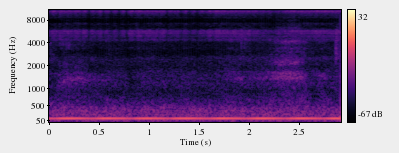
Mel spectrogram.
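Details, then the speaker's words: Hampton Bay 42-inch Landmark close-mount ceiling fan on medium speed with cheap LED bulbs fitted: a steady low motor hum pulsing about twice a second under a faint rattle from a loose glass globe; the bearings are silent. "can hear there is some motor noise though, and a globe rattle. But that's to be expected when you buy a Hampton Bay fan."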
